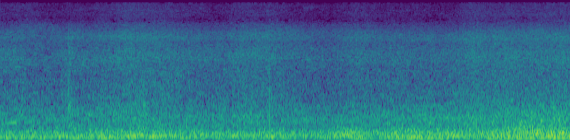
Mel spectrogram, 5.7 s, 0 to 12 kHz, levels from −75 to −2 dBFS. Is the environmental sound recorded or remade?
recorded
